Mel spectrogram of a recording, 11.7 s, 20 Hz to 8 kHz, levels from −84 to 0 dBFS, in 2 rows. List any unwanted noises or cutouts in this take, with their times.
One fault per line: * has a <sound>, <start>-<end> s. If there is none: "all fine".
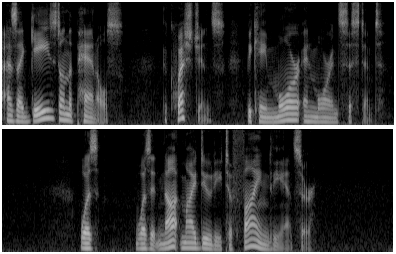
all fine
